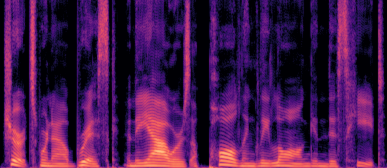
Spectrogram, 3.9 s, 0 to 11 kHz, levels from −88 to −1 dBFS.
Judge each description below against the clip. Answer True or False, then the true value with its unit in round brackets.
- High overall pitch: False (170 Hz)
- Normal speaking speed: True (185 wpm)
